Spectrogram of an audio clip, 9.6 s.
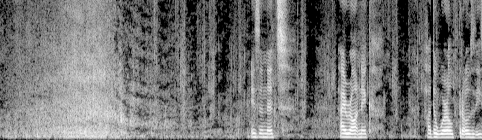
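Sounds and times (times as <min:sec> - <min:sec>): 
car driving past on a woodland road: 0:00.3 - 0:03.8
speech: 0:05.0 - 0:05.8, 0:06.8 - 0:07.6, 0:08.5 - 0:09.6.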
